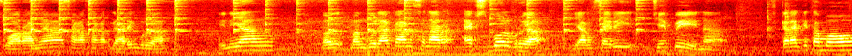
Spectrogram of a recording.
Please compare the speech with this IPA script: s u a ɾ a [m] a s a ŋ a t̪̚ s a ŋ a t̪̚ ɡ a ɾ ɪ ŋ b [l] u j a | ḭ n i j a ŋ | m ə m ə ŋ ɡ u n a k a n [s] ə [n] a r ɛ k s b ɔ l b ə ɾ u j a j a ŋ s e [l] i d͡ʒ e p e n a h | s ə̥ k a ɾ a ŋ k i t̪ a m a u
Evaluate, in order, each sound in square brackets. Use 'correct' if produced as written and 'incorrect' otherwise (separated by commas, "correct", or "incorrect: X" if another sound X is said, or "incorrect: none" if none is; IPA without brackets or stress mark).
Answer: incorrect: ɲ, incorrect: ɾ, correct, correct, incorrect: ɾ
